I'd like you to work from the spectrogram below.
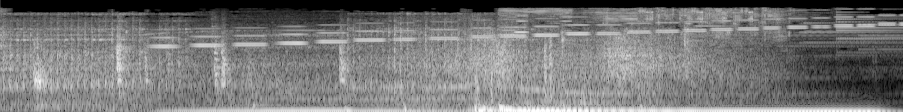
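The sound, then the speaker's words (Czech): A synthetic teleport effect: shimmering high tones sweep steadily upward over a deep, swelling rumble and bursts of hiss, growing louder midway before fading out. No voices are heard. “Ještě, že máme ten teleport a mohli jsme se přenést do studovny.”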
